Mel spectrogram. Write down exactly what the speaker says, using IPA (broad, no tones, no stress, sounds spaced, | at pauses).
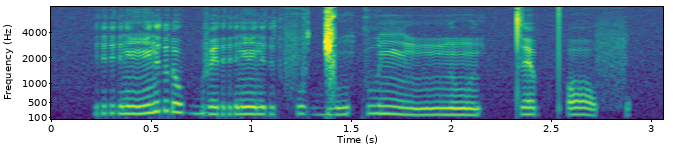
r ĩ r o b e r ĩ r f ʊ ɡ͡ǀ ũ k u ɲ nː ũ tː ɛ pʼ ɔ f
